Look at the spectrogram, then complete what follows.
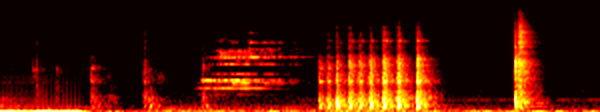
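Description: Laundromat background noise cuts off about a second in. Then comes a mobile phone alert: a short chiming tone, followed by about a second of rapid, even rattling pulses, like a phone buzzing against a hard surface. A single short clatter follows near the end.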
